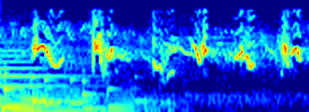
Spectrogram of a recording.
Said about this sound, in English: Dr. Clinton Francis is a sensory ecologist who studies how noise pollution affects birds, like this black-headed grosbeak.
